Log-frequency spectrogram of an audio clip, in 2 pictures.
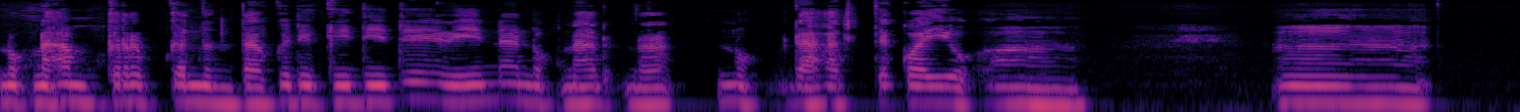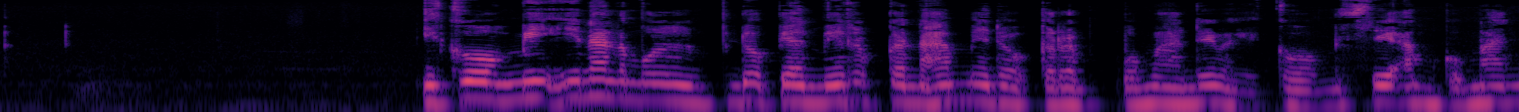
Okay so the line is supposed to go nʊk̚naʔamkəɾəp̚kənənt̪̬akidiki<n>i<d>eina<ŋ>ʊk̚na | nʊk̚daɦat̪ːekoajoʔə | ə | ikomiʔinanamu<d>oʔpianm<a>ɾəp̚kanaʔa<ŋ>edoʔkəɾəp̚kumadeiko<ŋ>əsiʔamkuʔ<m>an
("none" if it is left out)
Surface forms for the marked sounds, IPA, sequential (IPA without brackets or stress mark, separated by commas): d, d, n, d, i, m, m, m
